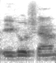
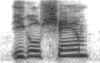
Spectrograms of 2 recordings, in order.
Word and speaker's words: Eaglesham: The art is also done by Dale Eaglesham, who's one of my favorite artists. So say his name again. Eaglesham. Yeah, Eaglesham. Eaglesham. Got it. Not Eagles Ham, which would have been such a cooler last name.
